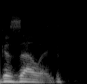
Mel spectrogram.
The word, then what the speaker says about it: gezellig: But we really established, we found through a lot of digging, we uncovered this word in Dutch culture, which is, we're going to pronounce it gezellig. It's G-E-Z-E-L-L-I-G. You could pronounce it Dutch if you want. It's a little more H-y, a little more hard to say.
